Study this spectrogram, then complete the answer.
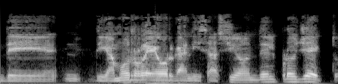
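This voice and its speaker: Over noticeable background noise, the speech moves at a very slow pace with fairly even intonation. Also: man. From Colombia, Risaralda (La Celia). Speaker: business association executive. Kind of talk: radio interview. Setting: remote call into radio studio. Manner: halting, repetitive fillers.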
